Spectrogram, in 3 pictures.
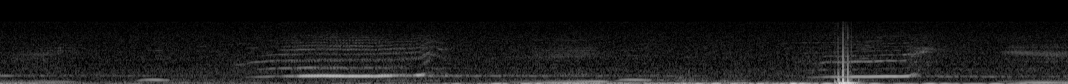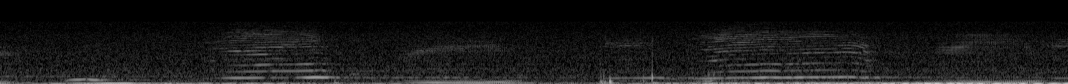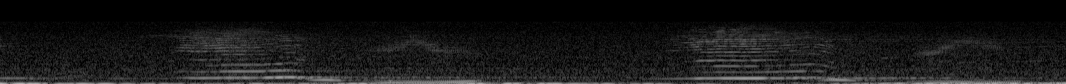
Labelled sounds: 0.2	0.5	humpback whale, 1.4 to 1.7 kHz
2.3	4.4	humpback whale, 0.80 to 3.2 kHz
8.2	9.4	humpback whale, 0.96 to 3.8 kHz
10.0	10.7	humpback whale, 1.4 to 1.8 kHz
12.8	14.0	humpback whale, 0.90 to 5.2 kHz
14.8	15.4	humpback whale, 1.6 to 2.3 kHz
16.8	17.2	humpback whale, 2.3 to 2.7 kHz
17.7	19.4	humpback whale, 0.86 to 4.9 kHz
20.1	20.4	humpback whale, 1.8 to 2.3 kHz
21.1	21.4	humpback whale, 2.2 to 2.5 kHz
22.8	24.4	humpback whale, 0.86 to 4.6 kHz
28.1	29.5	humpback whale, 0.80 to 5.5 kHz
30.5	30.8	humpback whale, 1.5 to 1.9 kHz

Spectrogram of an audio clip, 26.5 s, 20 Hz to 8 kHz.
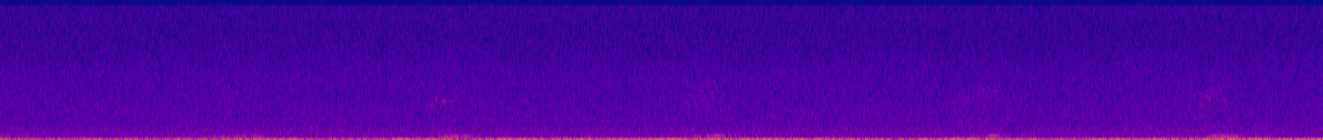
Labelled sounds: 8.7	9.1	humpback whale, 2.2 to 2.3 kHz
19.8	20.0	humpback whale, 2.8 to 2.9 kHz

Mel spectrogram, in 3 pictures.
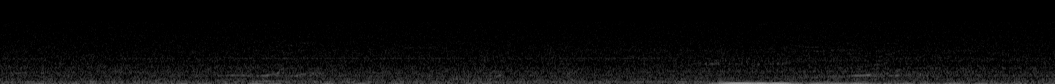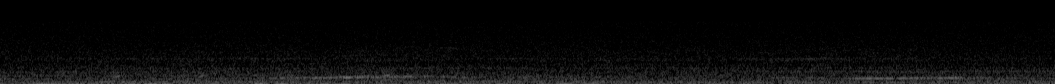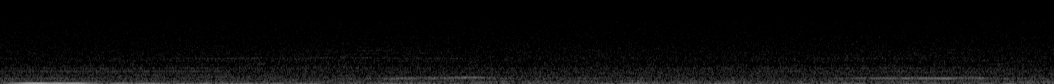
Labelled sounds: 7.9	8.2	humpback whale, 2.1 to 2.3 kHz

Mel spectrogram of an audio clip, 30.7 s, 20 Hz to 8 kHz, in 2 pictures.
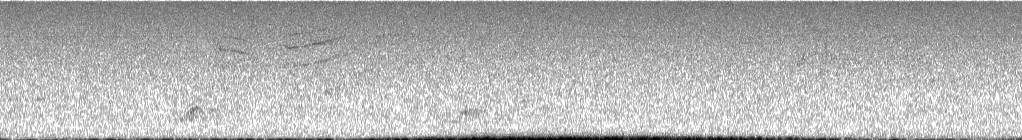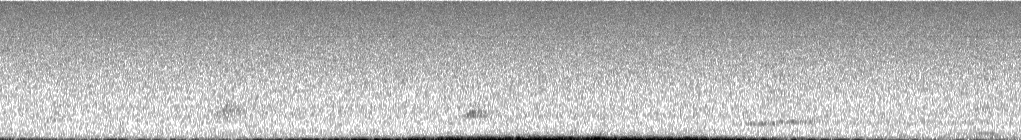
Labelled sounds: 3.5	5.1	killer whale, northern resident, 2.0 to 3.4 kHz

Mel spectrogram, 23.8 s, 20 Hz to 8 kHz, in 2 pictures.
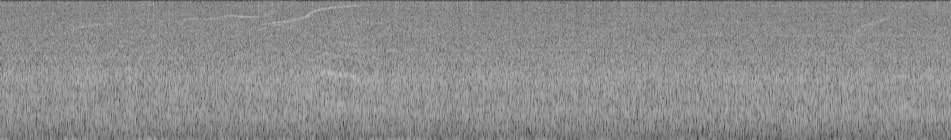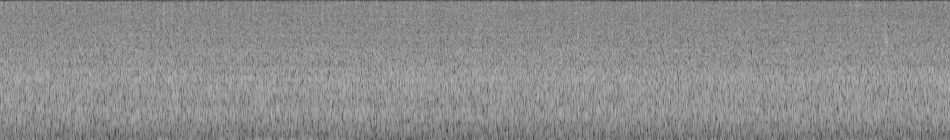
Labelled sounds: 0.8	1.7	killer whale, 3.8 to 8.0 kHz
2.0	3.6	killer whale, 4.6 to 6.4 kHz
3.2	5.0	killer whale, Bigg's (transient), 0.42 to 8.0 kHz
10.4	11.8	killer whale, 2.9 to 7.4 kHz

